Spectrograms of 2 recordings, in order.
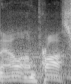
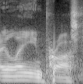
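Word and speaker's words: Alain Prost: But if you go back to that time period, I was actually an Alan Pros fan or Elaine Pros is actually how you say his name, but not in America.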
